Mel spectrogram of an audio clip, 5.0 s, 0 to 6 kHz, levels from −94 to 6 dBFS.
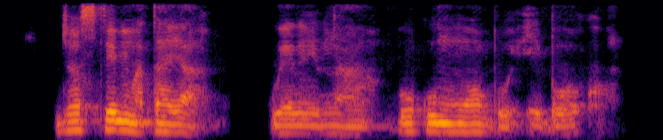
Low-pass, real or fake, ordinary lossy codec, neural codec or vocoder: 5.4 kHz; fake; none; codec, 16 kHz, 4 kbps, FreqCodec, smaller model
